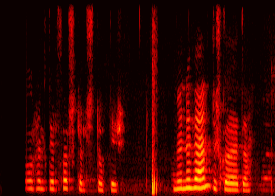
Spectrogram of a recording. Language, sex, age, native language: Icelandic, male, 14, Icelandic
